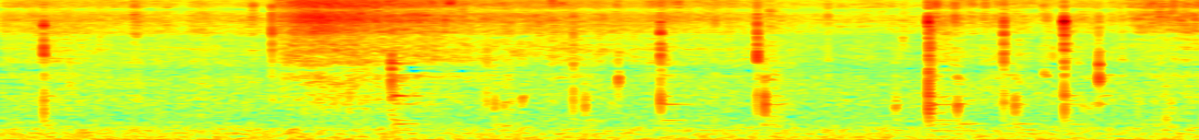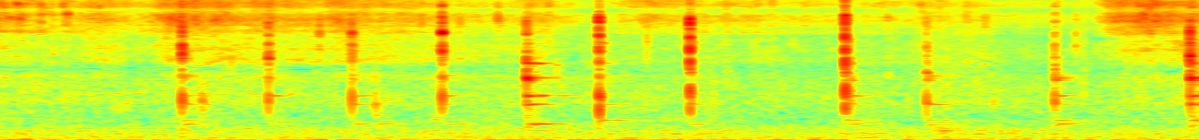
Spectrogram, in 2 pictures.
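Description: A wooden spoon scrapes and stirs in a metal pot.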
